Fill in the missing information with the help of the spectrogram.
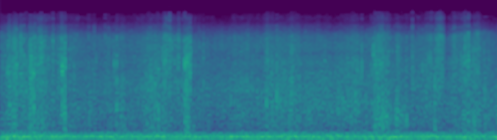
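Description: Dry maize stalks and leaves crackling and crunching in irregular bursts as they are trampled and handled, over the steady low drone of a tractor engine running.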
